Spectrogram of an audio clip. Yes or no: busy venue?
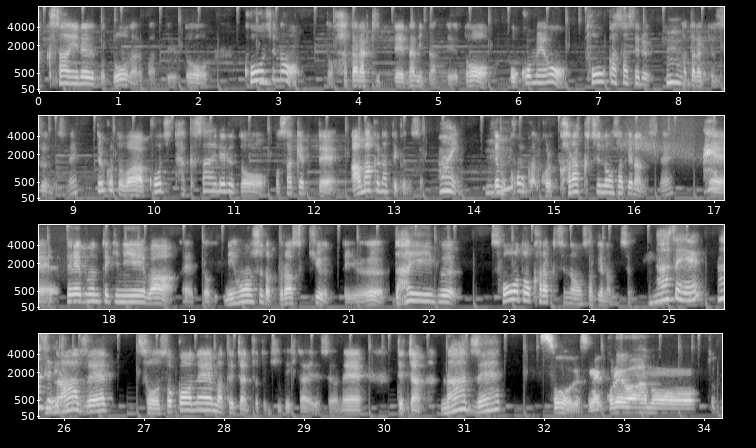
no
